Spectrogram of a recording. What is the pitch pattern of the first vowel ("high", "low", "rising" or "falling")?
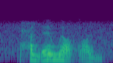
falling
